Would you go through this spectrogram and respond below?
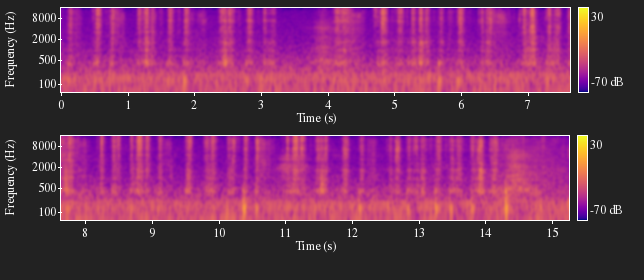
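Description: A Sharpie marker writing large on a surface, quiet scratchy squeaks and strokes in an irregular, continuous rhythm, close and faint, with no voices.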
